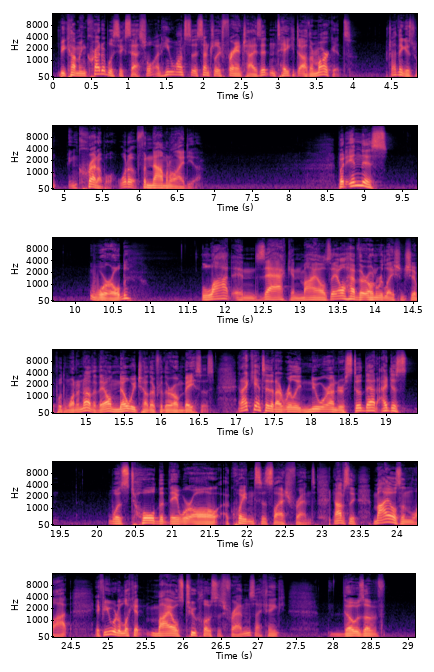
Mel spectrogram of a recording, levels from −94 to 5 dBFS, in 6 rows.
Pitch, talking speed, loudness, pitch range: 110 Hz, 190 wpm, -20 LUFS, 100-130 Hz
